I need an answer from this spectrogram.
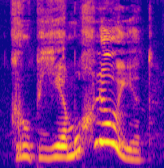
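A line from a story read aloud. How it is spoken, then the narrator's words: Indignant proclamation. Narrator (Russian): возмущенно возглашал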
